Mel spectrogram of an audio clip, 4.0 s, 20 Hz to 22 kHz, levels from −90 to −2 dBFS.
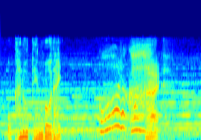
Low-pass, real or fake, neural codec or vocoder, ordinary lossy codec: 7.2 kHz; real; none; MP3, 64 kbps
